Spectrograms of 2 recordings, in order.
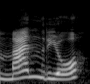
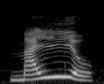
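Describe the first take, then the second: First: The middle is pronounced as N followed by R. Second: The middle is pronounced as a double L. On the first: The speaker calls it wrong. "imbis na manryo, walang manryo" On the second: The speaker calls it right. "Ang basa po nito ay malyo"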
